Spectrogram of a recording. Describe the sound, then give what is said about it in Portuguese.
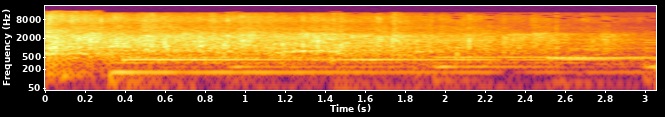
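A church audience claps steadily during a sermon in a dense, sustained wash of applause, with sustained low organ or keyboard tones holding underneath throughout. “Quem recebe esta palavra, aplauda, glorifica ao nome do Senhor.”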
